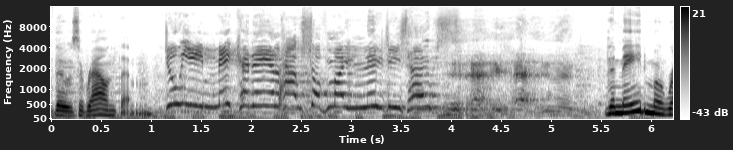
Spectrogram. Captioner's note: very drunken laughter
